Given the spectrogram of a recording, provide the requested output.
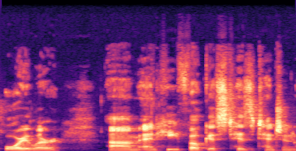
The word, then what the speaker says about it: Euler: the first one is euler and it is pronounced euler and he focused his attention on the edges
